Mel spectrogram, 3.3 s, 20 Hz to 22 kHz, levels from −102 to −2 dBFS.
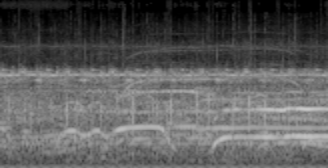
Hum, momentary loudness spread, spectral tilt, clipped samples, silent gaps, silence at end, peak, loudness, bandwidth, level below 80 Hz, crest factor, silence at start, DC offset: none; 7 LU; -1 dB/octave; under 0.1%; none; 0 s; -14 dBFS; -29 LUFS; over 20 kHz; -60 dBFS; 14 dB; 0 s; 0.2%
